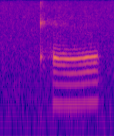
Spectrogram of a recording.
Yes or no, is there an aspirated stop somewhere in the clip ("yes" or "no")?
yes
